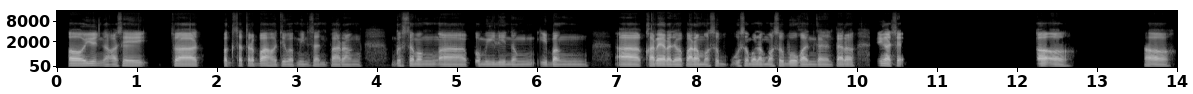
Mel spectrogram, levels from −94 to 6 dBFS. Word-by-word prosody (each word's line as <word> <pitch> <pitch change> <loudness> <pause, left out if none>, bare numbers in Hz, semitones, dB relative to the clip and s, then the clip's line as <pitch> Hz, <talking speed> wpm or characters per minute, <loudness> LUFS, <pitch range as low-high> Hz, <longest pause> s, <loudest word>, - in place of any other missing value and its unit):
Oo, 110 -1 +5
yun 125 -1 +1
nga, 100 -3 -5
kasi 105 -1 0 0.3
sa 105 -1 +5 0.3
'pag - - -3
sa - - -1
trabaho 105 -3 +1
'di 95 - -5
ba 95 - -3
minsan 95 0 -7
parang 95 -1 -4 0.3
gusto 105 - -5
mong, 100 0 -3
ah, 95 0 +1
pumili 100 -1 -5
nung 95 0 -9
ibang, 95 -1 -4 0.4
ah, 95 -1 +6
karera, 105 -1 +6
'di 95 - +1
ba? 95 - +2
Parang 95 0 +4
masub 95 +2 -5
gusto 105 +1 -8
mo 105 - -4
lang 100 0 -1
masubukan, 105 -1 -1
ganun. 95 -1 -5
Pero 100 0 +1 0.2
yun, - - +4
siye - - +1 1.7
Oo. - - +6 1.1
Oo, - - +2
95 Hz, 145 wpm, -26 LUFS, 95-105 Hz, 1.7 s, ah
